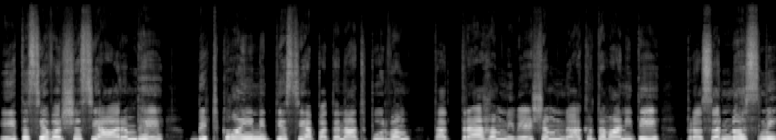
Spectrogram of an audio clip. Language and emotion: Sanskrit, happy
